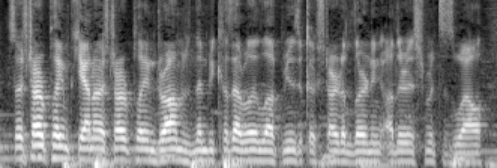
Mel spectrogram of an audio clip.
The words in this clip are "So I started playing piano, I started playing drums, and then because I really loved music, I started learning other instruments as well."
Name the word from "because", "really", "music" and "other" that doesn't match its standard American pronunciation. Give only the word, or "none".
none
